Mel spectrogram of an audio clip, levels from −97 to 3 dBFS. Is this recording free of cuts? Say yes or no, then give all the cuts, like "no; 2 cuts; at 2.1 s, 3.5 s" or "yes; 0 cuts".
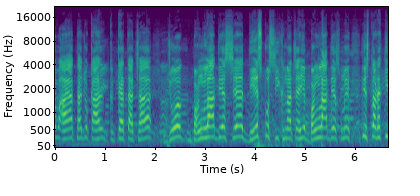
yes; 0 cuts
